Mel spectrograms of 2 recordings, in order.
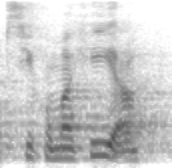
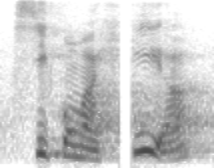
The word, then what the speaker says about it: Psychomachia: Catholicon a separate lemma, Psychomachia, where he states that it is a work by Prudentius, meaning a battle of the soul. And it is pronounced with the stress on the penultimate syllable.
